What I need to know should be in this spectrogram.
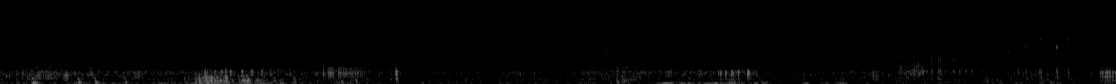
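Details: Irregular low gurgles and rumbling bubbling sounds from a hungry person's stomach; stomach growling (borborygmi).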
